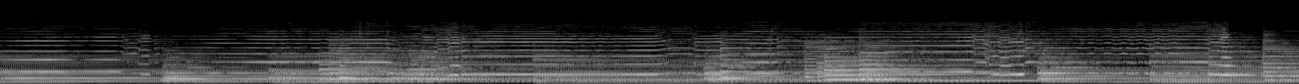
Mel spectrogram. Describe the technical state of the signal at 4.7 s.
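The signal at 4.7 s is intact, with no dropout, clipping, distortion or other fault to be heard at that moment.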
